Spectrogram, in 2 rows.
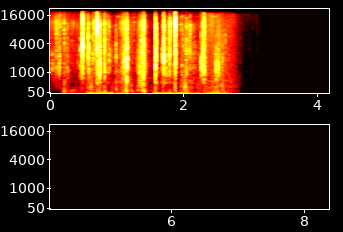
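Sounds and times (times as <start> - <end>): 
Galil rifle reloading: 0.0 - 2.8.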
